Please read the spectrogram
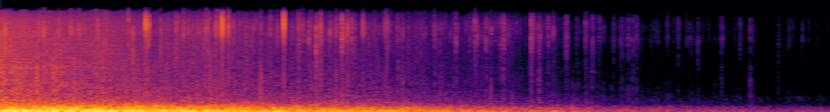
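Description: Cinematic boom-and-fire sound effect for a burning logo animation: a deep rumble with scattered crackles, fading away over about four seconds.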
